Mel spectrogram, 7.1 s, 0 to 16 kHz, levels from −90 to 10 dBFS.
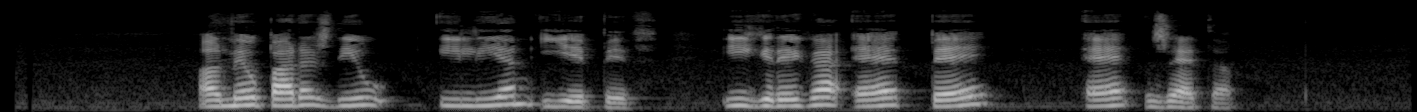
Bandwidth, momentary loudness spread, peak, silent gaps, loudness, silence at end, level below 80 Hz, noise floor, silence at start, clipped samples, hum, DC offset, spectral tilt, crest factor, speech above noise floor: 9.8 kHz; 13 LU; -4 dBFS; none; -23 LUFS; 0.95 s; -74 dBFS; -66 dBFS; 1 s; under 0.1%; none; under 0.1%; -6 dB/octave; 20 dB; 44 dB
